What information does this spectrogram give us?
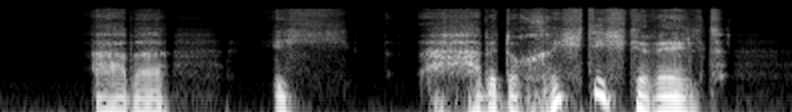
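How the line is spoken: Stammering. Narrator (German): stammelte Ben

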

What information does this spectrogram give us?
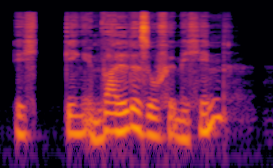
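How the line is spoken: Trembling voice. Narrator (German): mit bebender Stimme

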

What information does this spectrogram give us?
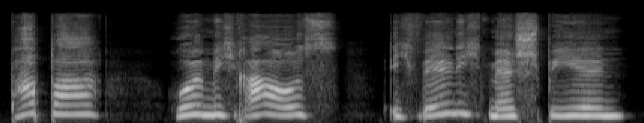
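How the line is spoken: Calling out. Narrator (German): ein Knistern ist zu hören, und Nils ruft

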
